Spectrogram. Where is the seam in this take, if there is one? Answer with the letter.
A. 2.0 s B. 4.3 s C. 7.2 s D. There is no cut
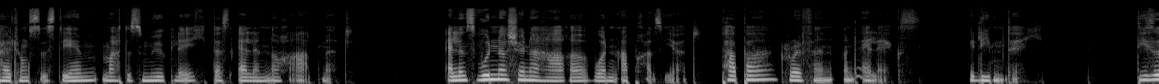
C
